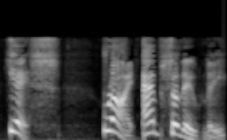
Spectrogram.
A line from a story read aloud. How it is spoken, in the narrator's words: he shouted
